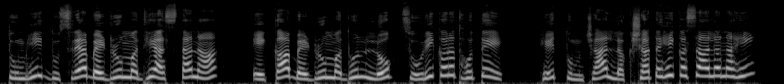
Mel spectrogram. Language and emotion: Marathi, surprised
